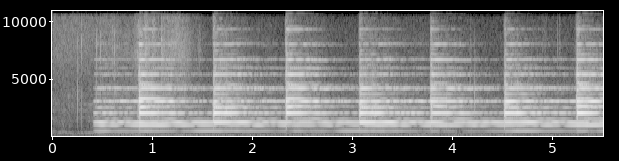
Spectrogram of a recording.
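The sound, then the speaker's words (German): A large cast school bell in front of the Gutenberg-Gymnasium in Erfurt, Germany, rung by a student at a memorial for the 16 victims of a school shooting, rings steadily, struck about seven times at an even pace, each stroke blending into a sustained, resonant hum between hits. Clear, with no talking. “Es ist nicht irgendeine Glocke, die das Gedenken am Erfurter Gutenberg-Gymnasium einläutet.”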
